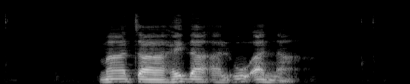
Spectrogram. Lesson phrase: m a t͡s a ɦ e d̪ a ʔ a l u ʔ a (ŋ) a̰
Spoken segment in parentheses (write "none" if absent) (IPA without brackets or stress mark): n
